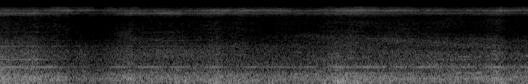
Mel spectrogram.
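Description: Steady broadband roar of a Garuda Bombardier turboprop passenger plane engine on a Lombok–Semarang flight, with a constant whine on top; continuous and fairly loud throughout, no talk.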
